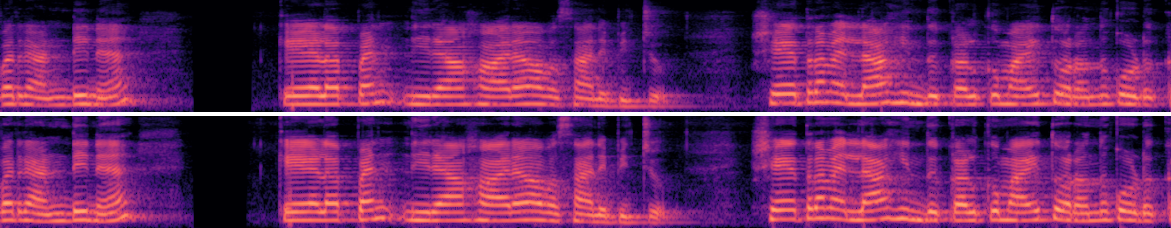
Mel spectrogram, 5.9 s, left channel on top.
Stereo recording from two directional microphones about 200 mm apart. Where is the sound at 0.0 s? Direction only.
30° right (ahead or behind).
